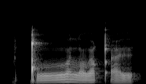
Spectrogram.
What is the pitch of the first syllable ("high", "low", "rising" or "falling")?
rising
